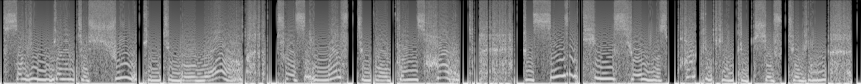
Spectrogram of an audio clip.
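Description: Speech with harsh, buzzy distortion throughout, and pauses filled with loud noise at roughly -5 dBFS, likely a stuck high bit, unlike clipping, which leaves silence clean.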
